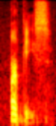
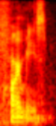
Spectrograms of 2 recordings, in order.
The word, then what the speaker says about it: harpies: haries will come up harpies is how you say that not haries bastet rotated out a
